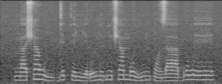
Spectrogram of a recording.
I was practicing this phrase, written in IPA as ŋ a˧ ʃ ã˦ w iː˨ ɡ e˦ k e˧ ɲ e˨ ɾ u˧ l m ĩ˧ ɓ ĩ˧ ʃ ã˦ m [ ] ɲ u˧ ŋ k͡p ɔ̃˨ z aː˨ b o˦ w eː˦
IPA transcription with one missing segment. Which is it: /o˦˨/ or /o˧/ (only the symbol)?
o˦˨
